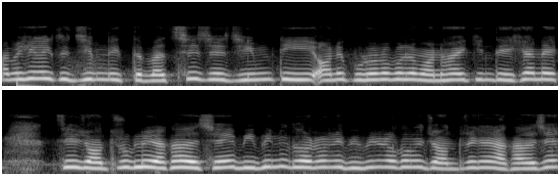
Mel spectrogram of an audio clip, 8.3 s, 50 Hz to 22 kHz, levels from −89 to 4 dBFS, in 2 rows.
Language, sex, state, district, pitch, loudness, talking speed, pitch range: Bengali, female, West Bengal, Malda, 280 Hz, -17 LUFS, 210 wpm, 270-295 Hz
